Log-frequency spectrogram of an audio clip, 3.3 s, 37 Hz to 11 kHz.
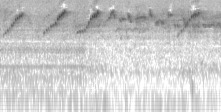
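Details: Marsh warbler song at Kråkstad near Ski, Norway, at 5 a.m. on 2 June 2009, with a couple of birds singing. Quick rising whistled upslurs are repeated about twice a second, followed by a brief run of scratchy notes.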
